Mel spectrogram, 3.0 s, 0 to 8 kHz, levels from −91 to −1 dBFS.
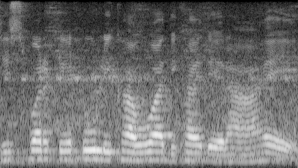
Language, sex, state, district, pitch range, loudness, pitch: Hindi, male, Gujarat, Gandhinagar, 135-155 Hz, -16 LUFS, 145 Hz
